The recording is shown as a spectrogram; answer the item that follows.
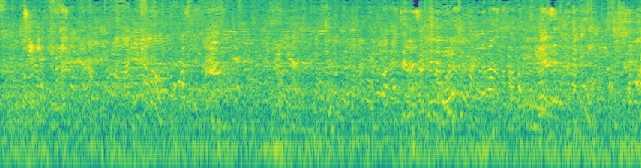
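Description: Street crowd: many pedestrians' voices talking over one another in a steady babble, with no single voice standing out, over a constant low rumble.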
